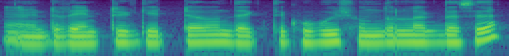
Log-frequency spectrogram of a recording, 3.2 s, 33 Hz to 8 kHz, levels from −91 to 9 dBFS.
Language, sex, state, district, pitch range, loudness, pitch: Bengali, male, Tripura, West Tripura, 125-135 Hz, -16 LUFS, 130 Hz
